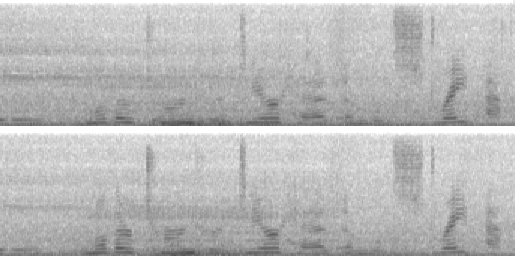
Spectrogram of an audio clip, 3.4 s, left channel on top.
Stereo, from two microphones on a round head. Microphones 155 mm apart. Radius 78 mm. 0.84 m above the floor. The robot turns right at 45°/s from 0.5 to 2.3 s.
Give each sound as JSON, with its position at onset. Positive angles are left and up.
{"t": 0.6, "sound": "a woman speaking", "azimuth_deg": -75}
